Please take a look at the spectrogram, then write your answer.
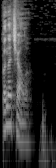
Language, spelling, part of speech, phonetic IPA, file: Russian, поначалу, adverb, [pənɐˈt͡ɕaɫʊ], Ru-поначалу.ogg
- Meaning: at first, in the beginning, initially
